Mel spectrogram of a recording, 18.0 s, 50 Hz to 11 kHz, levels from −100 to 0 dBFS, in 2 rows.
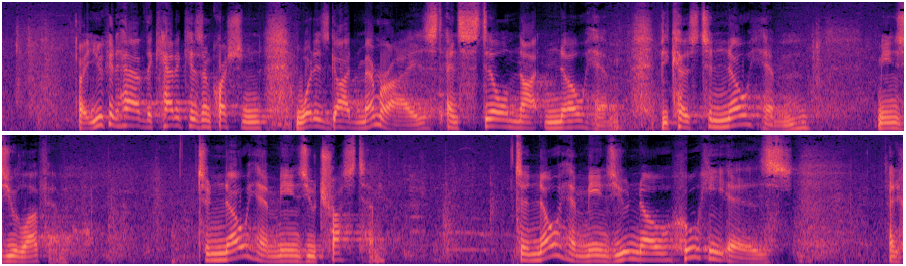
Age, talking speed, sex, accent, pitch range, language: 40-59, 135 wpm, male, American, 135-180 Hz, English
